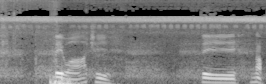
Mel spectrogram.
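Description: Steady, high-pitched drone of forest insects, unbroken throughout.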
